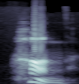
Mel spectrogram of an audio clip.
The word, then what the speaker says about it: hung: The past form of hang is hung, hung. The U makes a short sound like cup and up. Hung.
